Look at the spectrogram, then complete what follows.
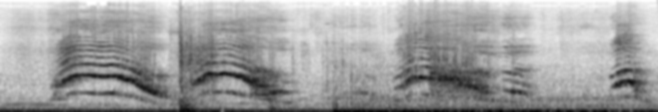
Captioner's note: crying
